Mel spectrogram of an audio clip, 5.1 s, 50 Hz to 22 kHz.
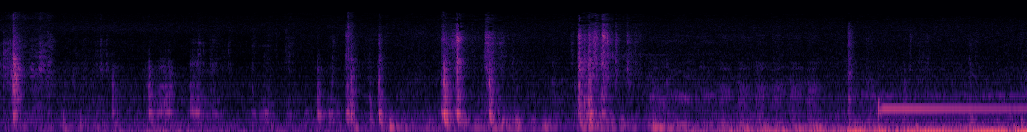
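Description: Inside the cab of a 2018 Chevrolet Silverado 3500 with the 6.6-litre Duramax turbo-diesel V8 running: a few sharp clicks and knocks from handling the controls, then from about three and a half seconds in a low engine rumble rises. Near the end a steady electronic tone begins.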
